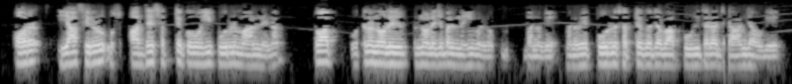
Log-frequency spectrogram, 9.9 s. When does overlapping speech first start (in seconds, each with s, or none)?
none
